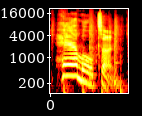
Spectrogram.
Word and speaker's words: Hamilton: Count the syllables and pick out one that is stressed. Hamilton. My name is Hamilton. Hamilton. 3 syllables and the first one is stressed.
